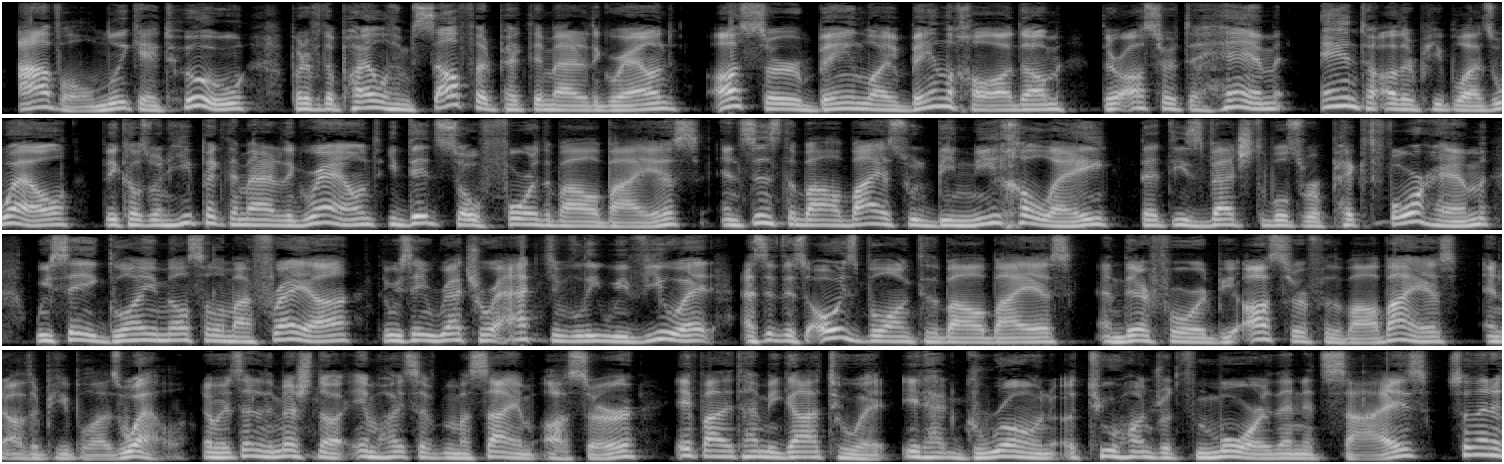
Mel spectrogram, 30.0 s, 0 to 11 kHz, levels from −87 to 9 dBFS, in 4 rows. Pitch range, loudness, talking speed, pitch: 135-170 Hz, -17 LUFS, 225 wpm, 155 Hz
